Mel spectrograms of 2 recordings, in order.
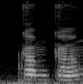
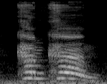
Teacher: the change from unaspirated to aspirated produced a change in meaning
